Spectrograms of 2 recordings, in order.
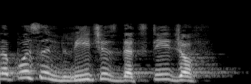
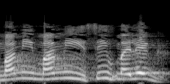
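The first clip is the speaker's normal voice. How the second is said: higher, pleading call for mother; mild mock yell, pitched up; retold scream; 6 semitones higher, 3 dB louder than usual. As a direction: imitate a boy crying out for rescue. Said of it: "he started screaming".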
